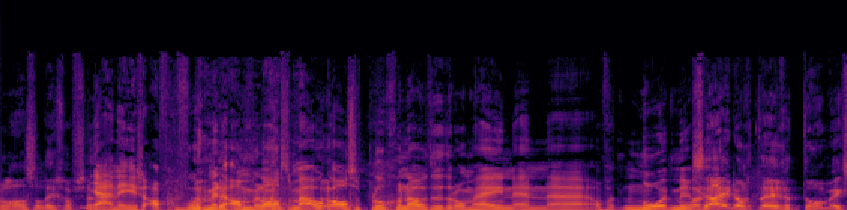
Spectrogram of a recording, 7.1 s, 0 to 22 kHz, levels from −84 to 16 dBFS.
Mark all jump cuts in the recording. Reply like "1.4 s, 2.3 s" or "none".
5.8 s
